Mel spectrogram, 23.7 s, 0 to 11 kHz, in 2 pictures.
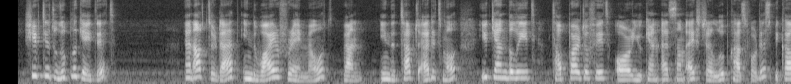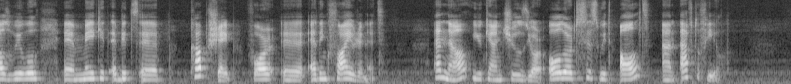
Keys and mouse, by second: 0.0 shift+d, 0.2 x, 1.9 KP_1, 3.6 click, 4.7 shift+click, 5.0 Tab, 5.6 1, 6.1 click, 7.9 ctrl+r, 9.7-10.7 drag, 11.4 x, 12.1 Tab, 12.3-12.7 drag, 12.9 shift+drag, 13.8 click, 15.5 shift+middle drag, 16.3 middle click, 17.0 Tab, 17.7 alt+click, 18.2 middle click, 19.4 f, 19.8 middle click, 20.6 middle click, 21.6 middle click, 22.8 ctrl+r.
